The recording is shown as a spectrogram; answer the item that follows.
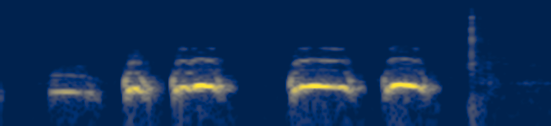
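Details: Great horned owl (Bubo virginianus) gives five deep, soft hoots in a stuttered rhythm: a single note, then a quick pair, a pause, and a final pair, ending with a faint click.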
